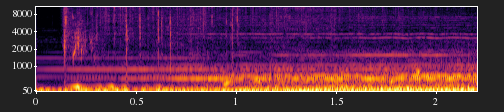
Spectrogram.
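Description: A wet splat sound effect over a short music sting of held notes and a steady bass, the splat coming right at the start.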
